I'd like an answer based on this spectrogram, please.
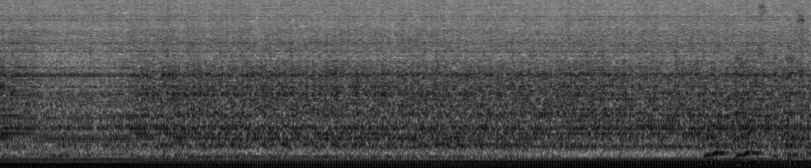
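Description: De'Longhi Nescafé Dolce Gusto Jovia capsule machine brewing: its pump runs with a steady low hum as a thin stream of hot liquid pours into a mug.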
